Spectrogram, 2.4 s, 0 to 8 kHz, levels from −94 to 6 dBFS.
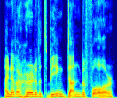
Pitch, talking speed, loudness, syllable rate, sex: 145 Hz, 205 wpm, -17 LUFS, 5.2 syllables/s, male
